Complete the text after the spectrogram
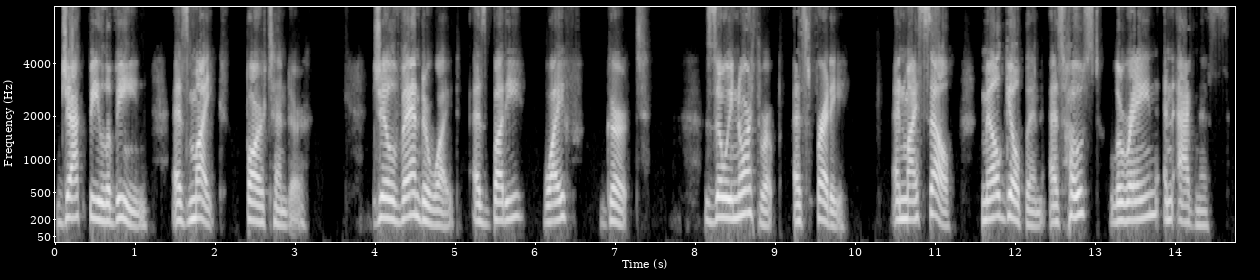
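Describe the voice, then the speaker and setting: Slow-paced woman radio announcer. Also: medium pitch, expressive, fairly bright tone, no room sound, clean studio sound. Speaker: host and announcer. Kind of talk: scripted old-time radio closing announcement.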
